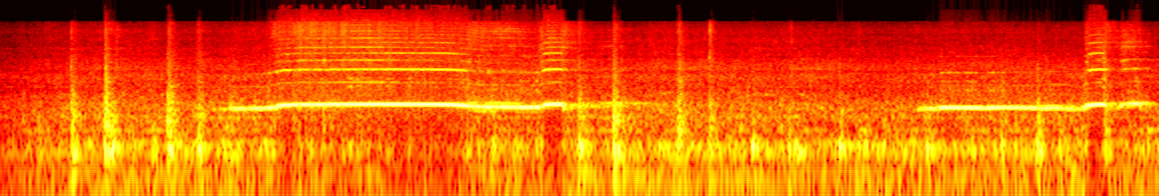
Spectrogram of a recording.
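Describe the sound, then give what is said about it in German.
A train rumbles and clatters along with rhythmic clicks on the rails while a steam whistle sounds loudly in a long sustained blast, then again more briefly near the end. No one speaks. “lassen Sie uns hören, was auf meiner fiktionalen Eisenbahnreise Schülerinnen und Schüler des Nienburger Albert-Schweitzer-Gymnasiums herausgefunden haben.”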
